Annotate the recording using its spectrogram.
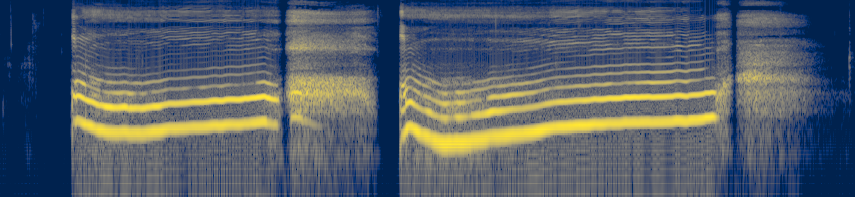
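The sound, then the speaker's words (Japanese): A gravure idol's voice imitates a cow mooing with two long, drawn-out moos, each sliding low then slowly rising, followed by short breathy exhales, with no talking. “特技は牛さんの鳴き真似です。”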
